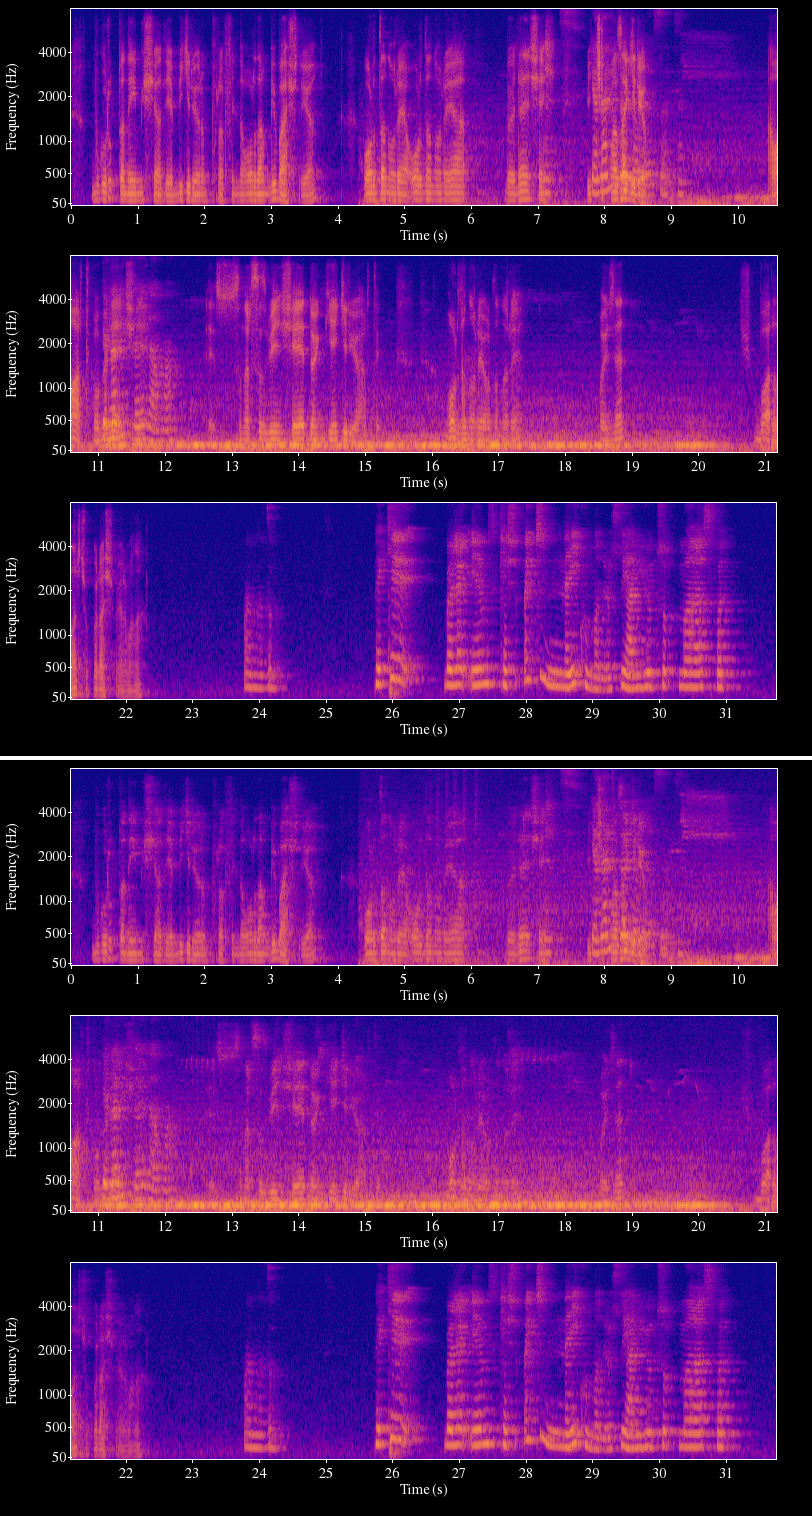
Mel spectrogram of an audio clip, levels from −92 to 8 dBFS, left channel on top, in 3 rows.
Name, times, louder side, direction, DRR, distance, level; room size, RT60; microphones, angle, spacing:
voice 1, 0.0-3.7 4.4-5.9 6.5-7.3 7.9-8.7 10.5-11.8 12.7-15.2 15.5-15.6 16.2-17.4 18.5-19.0 20.6-22.3, left 5 dB, 85° left, 13 dB, 0.5 m, -29 dB
sound 1, 4.3-4.9 5.3-5.9 6.6-7.4 7.8-8.2 8.5-21.1, right 3 dB, 75° right, 0.6 m, -25 dB
voice 2, 7.8-9.2 11.1-12.2 16.5-16.8 23.8-24.3 25.7-26.3 26.8-31.0, left 1 dB, 25° left, 2 dB, 0.8 m, -29 dB
11.5 x 8.6 x 2.9 m, 0.74 s
head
